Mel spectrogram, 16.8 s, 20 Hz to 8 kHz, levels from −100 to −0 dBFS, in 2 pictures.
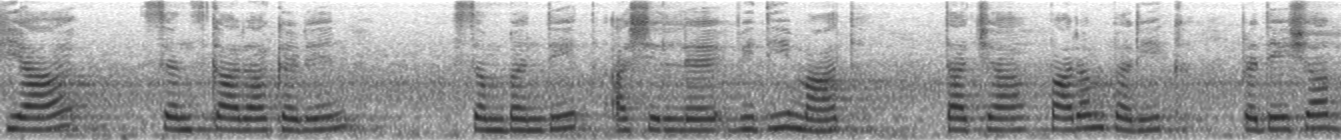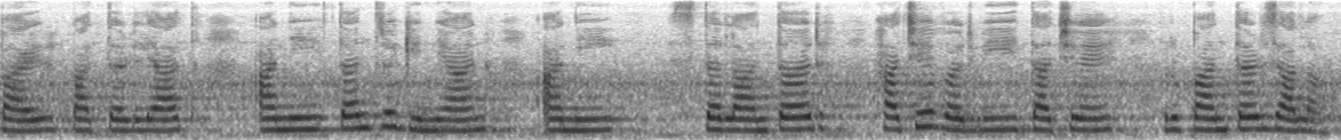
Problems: constant background noise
